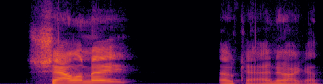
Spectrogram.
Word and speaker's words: Chalamet: It's not Chalet, right? Chalamet?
